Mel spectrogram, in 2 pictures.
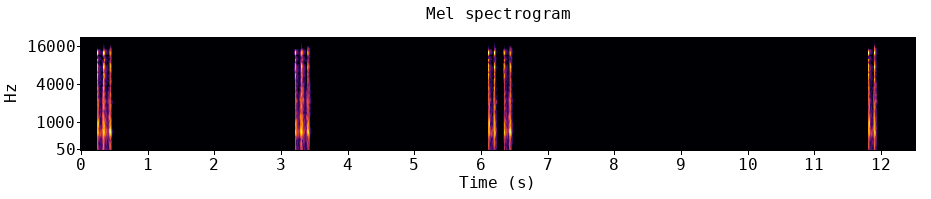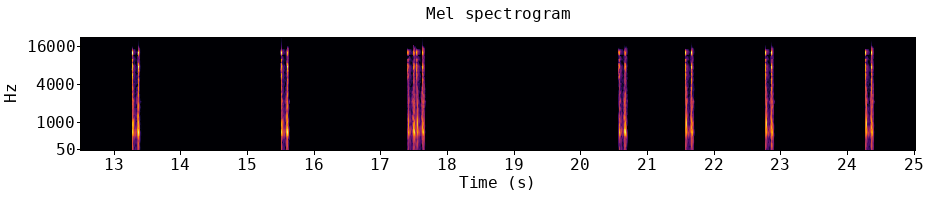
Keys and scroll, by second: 7.3 alt+Up, 10.5 alt+Down, 18.8 alt+Up.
